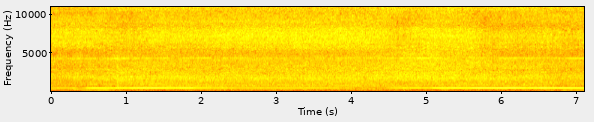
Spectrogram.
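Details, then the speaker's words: Bissell PowerForce 3537 vacuum running: steady roar with a thin, weak motor whine around 500 Hz, quieter than usual; armature and carbon brushes sound like they're struggling, motor suspected to be going out. "yeah, that motor is struggling. It kind of reminds me of, like, it sounds like it's going out. Like, it's definitely, it's not loud. Like, it's quiet. It's quieter than these usually are, in the sense that I can tell the armature and the carbons are really fucking struggling."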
